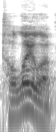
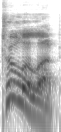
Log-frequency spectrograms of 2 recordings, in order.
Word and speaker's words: Tulalip: I'm in western Washington in a little suburb of Marysville called Tulalip, not Tulalip. Pronounce the shit right, even if you're not from Washington.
